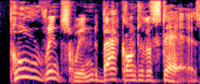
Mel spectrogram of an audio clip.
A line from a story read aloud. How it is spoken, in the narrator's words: he snapped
